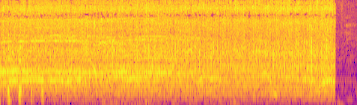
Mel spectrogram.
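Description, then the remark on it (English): A sustained wave of crowd applause played as a sound effect, with scattered cheers, steady and loud for about five seconds before cutting off abruptly into silence. “Yo, definitely give them a round of applause.”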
